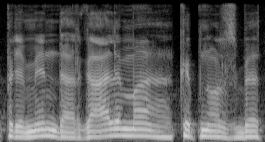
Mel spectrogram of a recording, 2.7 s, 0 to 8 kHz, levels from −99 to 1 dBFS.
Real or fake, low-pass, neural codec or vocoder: real; 7.2 kHz; none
